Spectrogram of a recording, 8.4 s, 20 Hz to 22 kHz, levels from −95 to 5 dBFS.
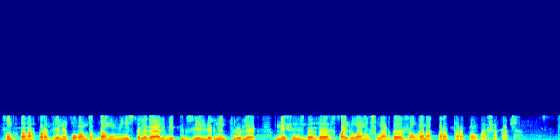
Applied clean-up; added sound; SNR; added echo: neural separator model SepFormer DNS4.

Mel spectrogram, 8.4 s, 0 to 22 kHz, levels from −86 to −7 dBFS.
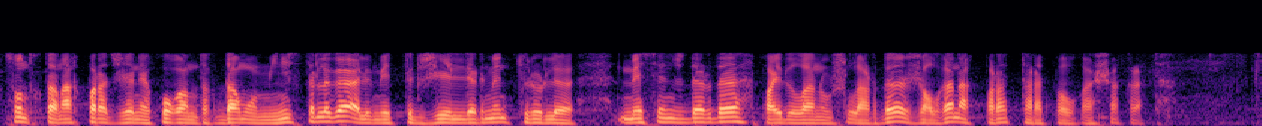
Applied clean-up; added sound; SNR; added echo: none; none; none; none.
